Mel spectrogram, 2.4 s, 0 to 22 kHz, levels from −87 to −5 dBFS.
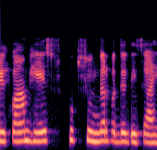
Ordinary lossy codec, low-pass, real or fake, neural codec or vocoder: none; none; fake; codec, 16 kHz, 4 kbps, FunCodec, trained on Chinese and English, 50 frames a second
